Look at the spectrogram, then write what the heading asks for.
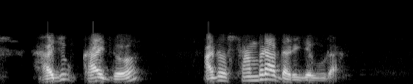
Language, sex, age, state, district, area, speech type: Santali, male, 45-60, West Bengal, Birbhum, rural, conversation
